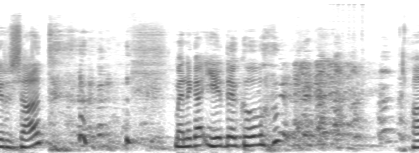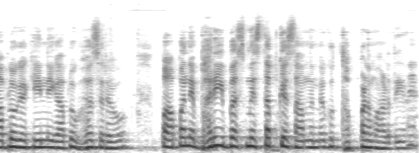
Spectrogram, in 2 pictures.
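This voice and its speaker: A young man from Uttar Pradesh doing stand-up, telling stories in a chatty way, teasing the audience and acting out the people in them. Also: high-pitched. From Uttar Pradesh, India. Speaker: stand-up comedian. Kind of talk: stand-up comedy storytelling. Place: comedy club stage before a live audience. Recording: live show with audience laughter.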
